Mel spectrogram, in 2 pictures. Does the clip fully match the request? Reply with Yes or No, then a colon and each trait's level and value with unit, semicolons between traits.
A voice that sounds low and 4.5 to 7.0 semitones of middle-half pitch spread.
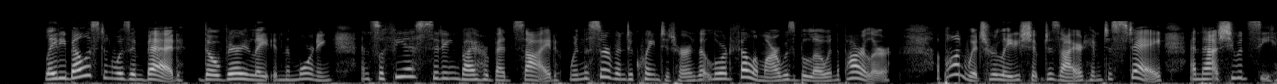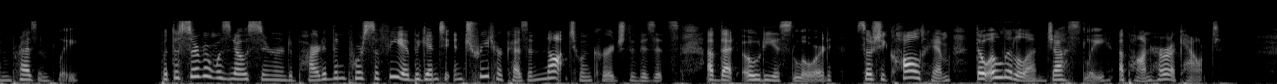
No: high, 230 Hz; average, 5.2 semitones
